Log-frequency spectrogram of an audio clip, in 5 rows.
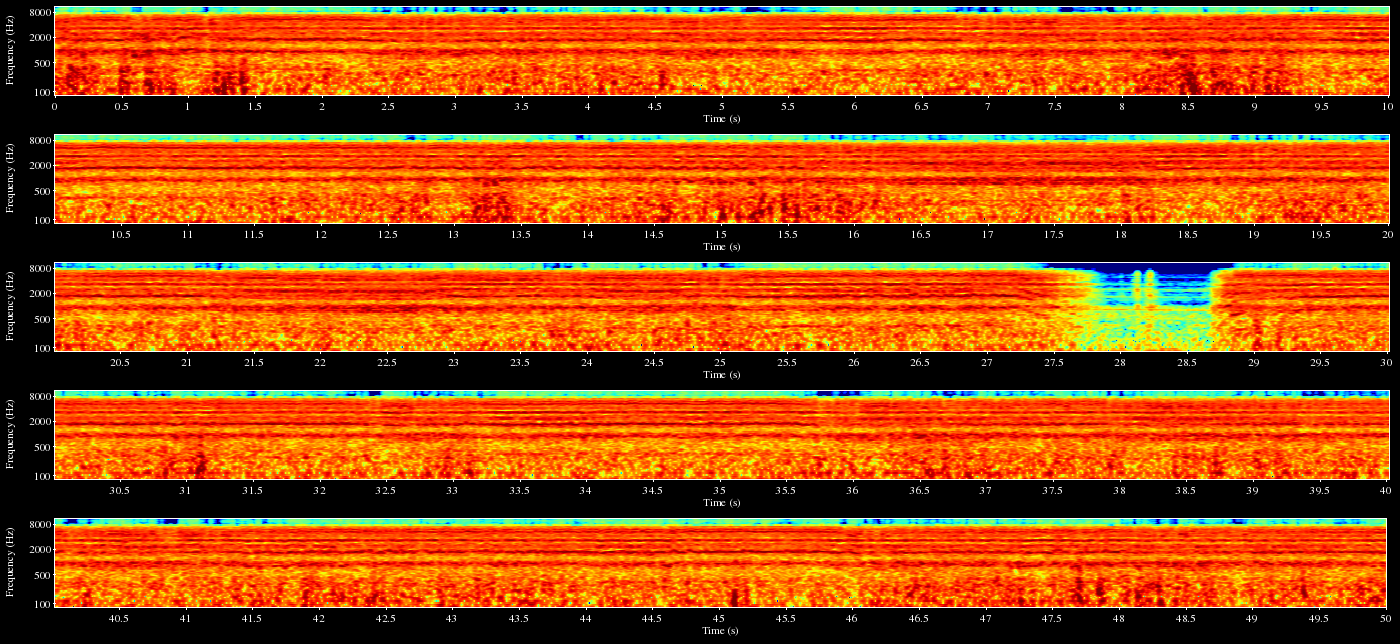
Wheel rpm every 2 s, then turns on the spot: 240, 230, 230, 220, 240, 230, 230, 220, 210, 230, 230, 220, 220, 160, 90, 230, 230, 220, 220, 230, 220, 220, 220, 230, 230.
none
